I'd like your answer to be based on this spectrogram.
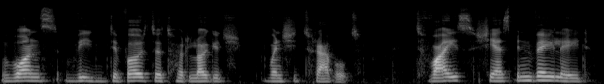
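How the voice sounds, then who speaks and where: A woman's voice: sits low, steady tone, slow pace, a bit bright. A woman voicing a haughty, anxious king in a storybook, speaking in a solemn and emphatic way. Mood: indignant, grave. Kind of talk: dramatised audiobook reading.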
